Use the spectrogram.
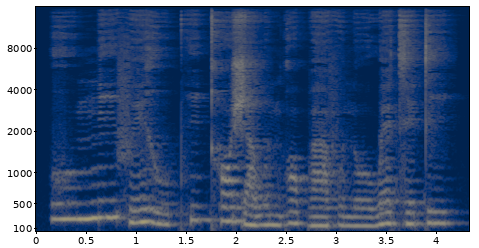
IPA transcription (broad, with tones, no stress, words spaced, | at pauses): ɣuː˦m niː˦fe˨˦ ɣu˨ pʰi˦ kʰɔ˦ʃa˨wʊ˨nɡɔ˦˨ baː˨fʊ˨n oː˨wɛ˦t͡se˦ ti˦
